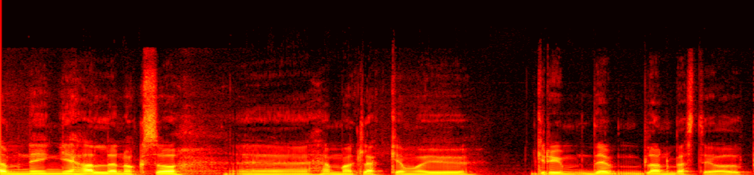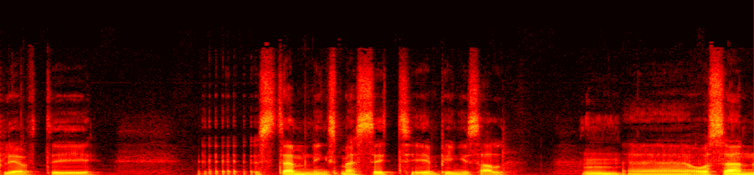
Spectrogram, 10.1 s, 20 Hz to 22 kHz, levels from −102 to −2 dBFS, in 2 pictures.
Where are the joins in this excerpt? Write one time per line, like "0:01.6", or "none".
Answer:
none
